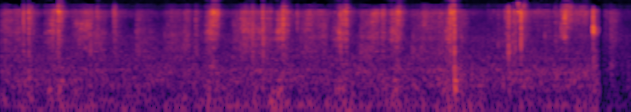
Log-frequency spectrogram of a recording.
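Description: Scissors trimming fabric and thread ends while sewing a bag, a close series of small crisp snips and rustles, irregular and quiet.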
